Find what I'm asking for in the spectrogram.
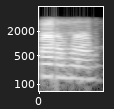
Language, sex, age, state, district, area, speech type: Kannada, female, 18-30, Karnataka, Udupi, rural, conversation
